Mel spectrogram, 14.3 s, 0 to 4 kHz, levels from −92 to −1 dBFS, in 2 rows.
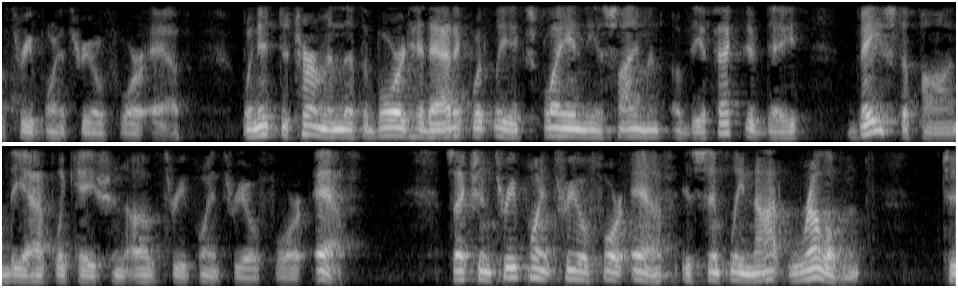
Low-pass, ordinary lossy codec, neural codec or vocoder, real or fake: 3.6 kHz; AAC, 32 kbps; none; real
